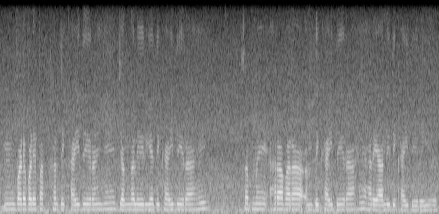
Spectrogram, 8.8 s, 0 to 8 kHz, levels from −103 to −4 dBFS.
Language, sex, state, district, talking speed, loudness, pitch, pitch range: Hindi, female, Chhattisgarh, Bastar, 170 wpm, -20 LUFS, 195 Hz, 190-200 Hz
